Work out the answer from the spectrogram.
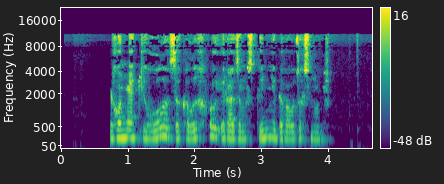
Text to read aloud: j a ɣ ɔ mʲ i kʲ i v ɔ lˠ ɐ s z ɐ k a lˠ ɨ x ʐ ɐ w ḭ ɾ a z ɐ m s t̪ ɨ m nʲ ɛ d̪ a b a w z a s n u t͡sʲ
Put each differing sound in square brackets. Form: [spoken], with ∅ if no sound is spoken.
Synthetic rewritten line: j a ɣ ɔ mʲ [a] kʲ i [ɣ] ɔ lˠ ɐ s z ɐ k a lˠ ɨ x [v] ɐ w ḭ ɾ a z ɐ m s t̪ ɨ m nʲ ɛ d̪ a [v] a w z a s n u t͡sʲ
